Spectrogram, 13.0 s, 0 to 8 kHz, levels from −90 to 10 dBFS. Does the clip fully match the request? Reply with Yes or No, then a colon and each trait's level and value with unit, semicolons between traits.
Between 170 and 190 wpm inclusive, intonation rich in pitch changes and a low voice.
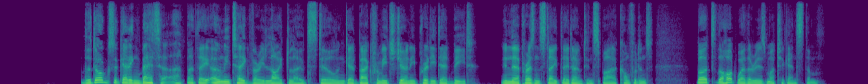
No: average, 175 wpm; average, 3.4 semitones; low, 115 Hz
